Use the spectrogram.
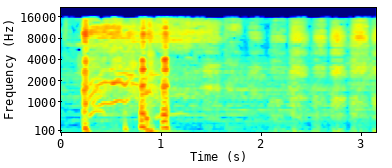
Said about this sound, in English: I think it was me, because my mouth was very close to the muff, and I took a lungful to get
